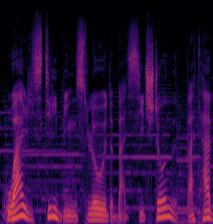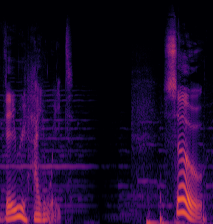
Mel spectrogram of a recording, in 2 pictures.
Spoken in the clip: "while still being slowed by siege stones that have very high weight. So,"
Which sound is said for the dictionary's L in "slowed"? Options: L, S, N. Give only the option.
L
